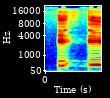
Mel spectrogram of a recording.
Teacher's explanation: ई होते हैं तालव्य, जो तालु से उच्चारित होते हैं, ई, छोटी ई और बड़ी ई, ये होते हैं तालव्य स्वर।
